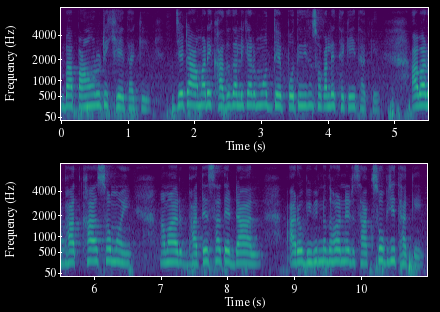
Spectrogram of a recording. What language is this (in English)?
Bangla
